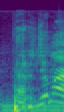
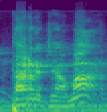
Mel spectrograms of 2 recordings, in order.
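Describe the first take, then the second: First: The middle vowel is an 'u' sound. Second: The middle vowel is an 'a' sound. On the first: The speaker calls it wrong. "तर्जुमा नहीं" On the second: The speaker calls it right. "तर्जमा जिम के जब"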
